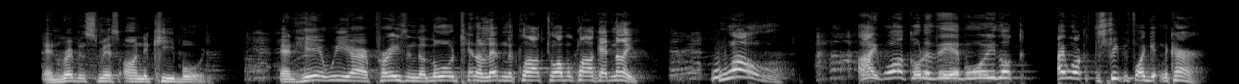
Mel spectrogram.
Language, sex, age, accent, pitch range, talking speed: English, male, 50-69, American, 145-225 Hz, 185 wpm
